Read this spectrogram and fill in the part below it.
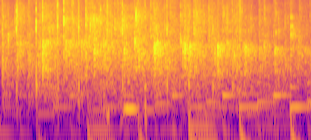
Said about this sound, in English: And please give one last round of applause for the panel.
